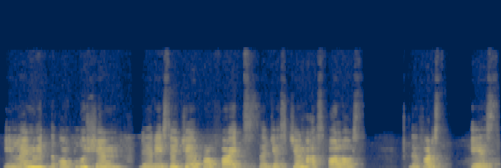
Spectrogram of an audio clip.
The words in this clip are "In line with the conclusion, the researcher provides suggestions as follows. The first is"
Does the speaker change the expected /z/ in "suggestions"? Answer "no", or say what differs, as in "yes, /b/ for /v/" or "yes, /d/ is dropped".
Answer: yes, /z/ is dropped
